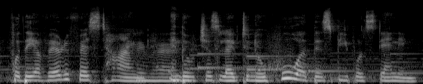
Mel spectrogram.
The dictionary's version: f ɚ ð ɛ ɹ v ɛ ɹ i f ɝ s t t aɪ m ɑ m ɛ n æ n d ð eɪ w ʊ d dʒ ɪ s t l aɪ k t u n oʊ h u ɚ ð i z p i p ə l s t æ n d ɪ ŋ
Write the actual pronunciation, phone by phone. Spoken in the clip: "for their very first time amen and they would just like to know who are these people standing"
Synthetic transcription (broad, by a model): f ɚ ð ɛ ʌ v ɛ ɹ i f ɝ s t t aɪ ɑ m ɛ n n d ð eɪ w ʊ d dʒ ɪ s t l aɪ k t u n oʊ h u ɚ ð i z p i p ə l s t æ n d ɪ ŋ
